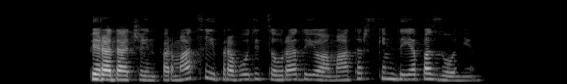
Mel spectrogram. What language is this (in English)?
Belarusian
